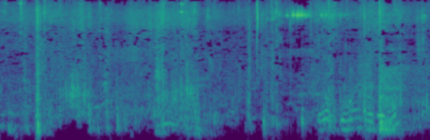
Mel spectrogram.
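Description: Footsteps in sandals on rough stone steps, a few sharp taps and scuffs, with people's voices talking near the end.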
